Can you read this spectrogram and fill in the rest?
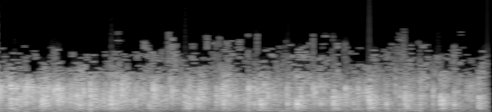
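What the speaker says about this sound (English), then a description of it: "You really played that applause record good there." Applause played from a record on a television variety show, a dense, steady patter of clapping from a recorded crowd, moderately loud and continuous with no voices over it.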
